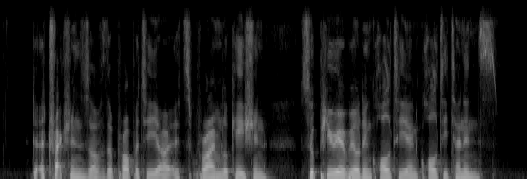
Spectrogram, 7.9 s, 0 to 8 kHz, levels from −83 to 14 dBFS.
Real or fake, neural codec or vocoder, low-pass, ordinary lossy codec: real; none; 7.2 kHz; Opus, 24 kbps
